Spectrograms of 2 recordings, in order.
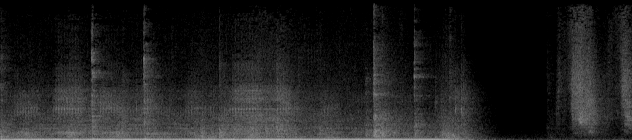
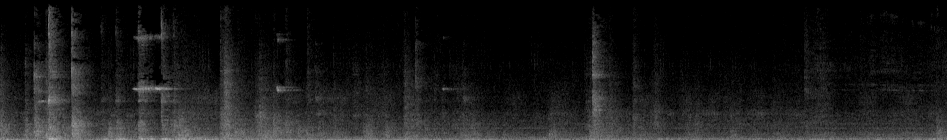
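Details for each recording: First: Garage door opener after lubricating the track with white lithium grease: a steady low motor hum through the run, then it stops, with no squeal or chirp. The squeaking is gone. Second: Garage door opener drones low while sharp squeaks and clacks repeat as the door travels; suspected metal-on-metal friction from dry parts.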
